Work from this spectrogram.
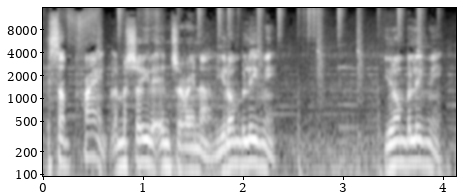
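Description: A man's voice: mid-range voice, expressive, fast talker, faint music behind. A man in his twenties in casual couple banter inside a car, speaking slangily, repeating himself in a coaxing way. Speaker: prank vlogger.

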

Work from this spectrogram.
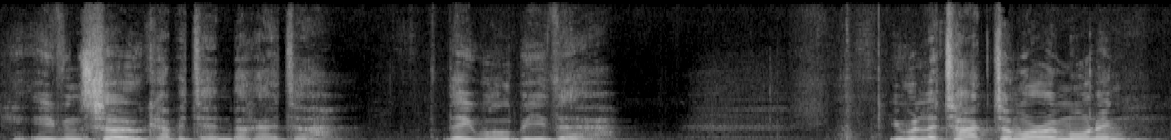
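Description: A man's voice: fairly high pitch, normal speed, lightly acted. A man playing a cautious, courteous medieval French garrison captain in an audio drama, formal and careful.

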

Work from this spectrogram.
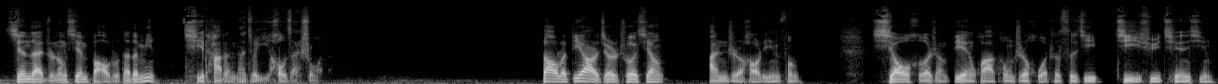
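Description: Male narrator for supernatural suspense audiobook; extremely deep, dramatic storytelling with lively intonation. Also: normal speed, long pauses, no room sound, clean studio sound.

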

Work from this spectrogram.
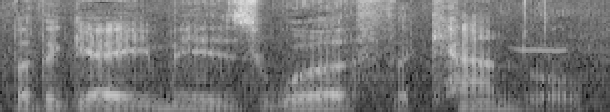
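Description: An actor playing a proud, ambitious young prince, formal and resolute, in a historical audio drama. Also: male voice, sits low, measured pace, vocal fry, a bit bright, a little hiss or hum, exaggerated voice. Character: proud, ambitious warrior prince, defiant son. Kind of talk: historical radio drama acting.

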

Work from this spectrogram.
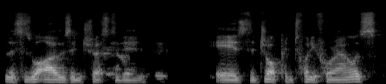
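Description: A man's voice: lowish voice, flat delivery, normal speed, a little mellow, breathy edge. A middle-aged man hosting a casual club video call on weather and tides, thinking aloud with fillers and restarts. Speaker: host presenting weather and tides. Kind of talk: casual online club talk.

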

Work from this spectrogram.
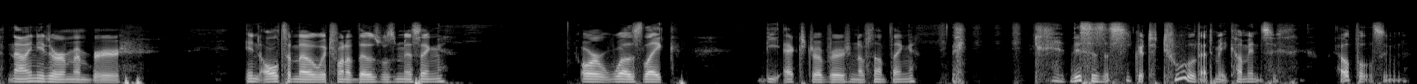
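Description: Gravelly-voiced male game streamer. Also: mid-range voice, a little slow, pauses often, a bit bright, no echo, highs cut off. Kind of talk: casual live visual novel commentary. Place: indoor room at home. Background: game music.

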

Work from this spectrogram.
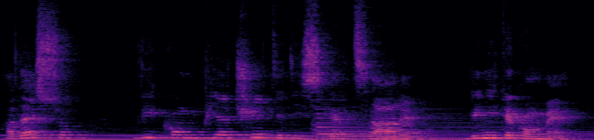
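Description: A man's voice: sits high, lively intonation, takes it slowly. A man acting a chatty, faintly condescending hotel waiter in a theatrical radio drama. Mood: patronising, insistent. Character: chatty, teasing hotel waiter, male adult. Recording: echoey room, faint guitar music behind.

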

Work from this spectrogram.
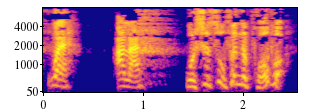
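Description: Husky commanding grandmother. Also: a little high, moderate pace, pushed and bright, no echo. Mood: firm. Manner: bossy, scolding. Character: commanding elderly grandmother, anxious but steely matriarch. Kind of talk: Chinese radio drama acting. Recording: dull radio-drama recording.

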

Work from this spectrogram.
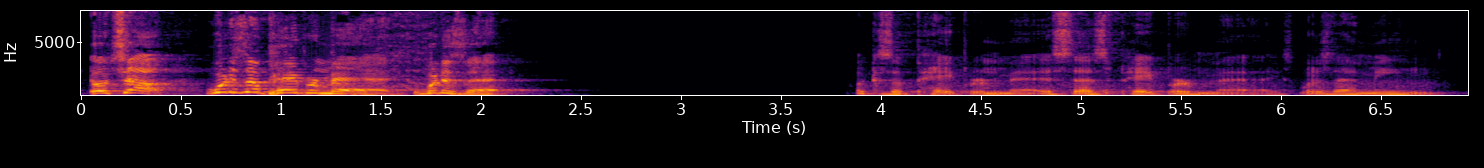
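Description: Young man, 19, live streamer, lively swinging pitch, excitable, headset mic. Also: moderate pace, creaky. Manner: excitable, rambling, swears freely. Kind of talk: casual live stream chat.

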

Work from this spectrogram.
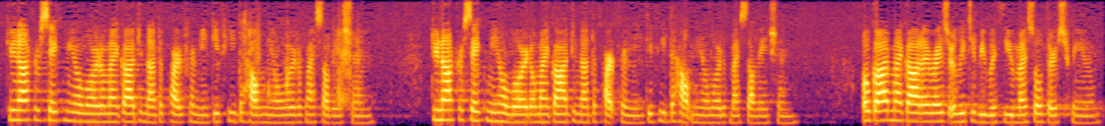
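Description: Low-voiced woman reading psalms. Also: slight background noise. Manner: measured, chant-like reading. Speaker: reader of psalms. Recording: muffled recording with long reverb.

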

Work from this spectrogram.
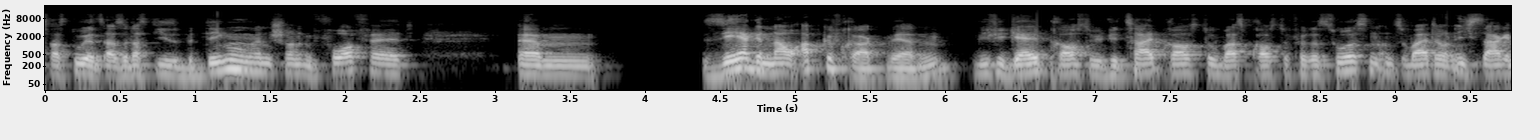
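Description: A man's voice: on the low side, darkish tone. A man in his thirties speaking reflectively in a panel discussion, tentative, in long winding sentences. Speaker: pop musician on a discussion panel.

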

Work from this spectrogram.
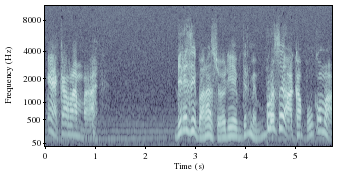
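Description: Very high-pitched, excitable cartoon wanderer. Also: male voice, moderate pace, soft background music, heavily acted. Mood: lost, plaintive. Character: homeless, sociable male cartoon newcomer dreaming of Acapulco. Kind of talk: Turkish cartoon dubbing. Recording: noisy, hissy old VCD dub.

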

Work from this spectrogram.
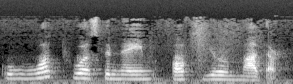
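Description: A woman's voice: on the low side, slow, mellow, a little hiss or hum. A woman conducting a formal oral history interview, prompting politely and steadily.

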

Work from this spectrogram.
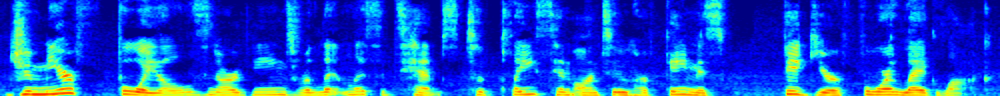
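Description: A woman narrates a screenplay, reading out scene directions. Her voice sits at a middle pitch, and the sound is very dry over a voice-chat app. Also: slow, darkish tone, no echo. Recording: online group voice-chat app.

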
